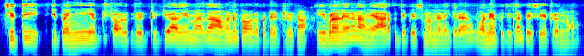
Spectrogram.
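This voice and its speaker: A woman voicing a caring young married woman in a cartoon, a soft-hearted elder sister who cries easily. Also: medium pitch, steady tone, very fast, no echo, close to an everyday voice. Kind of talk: cartoon voice acting. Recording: dry, dull lo-fi recording.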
